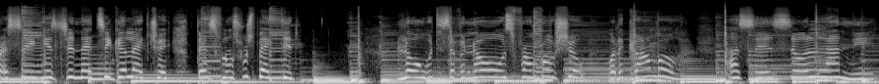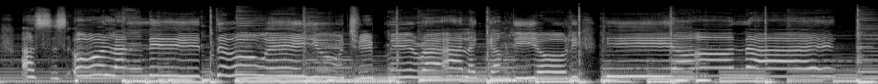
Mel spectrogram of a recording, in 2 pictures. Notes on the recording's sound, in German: Hörorte, Kloster Wettingen. Sendete in dieser Woche live vom Ufer der Limmat.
